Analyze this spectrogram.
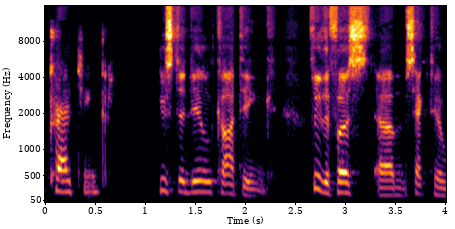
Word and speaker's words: Kyustendil: We're starting off a flying lap over here at, how do you pronounce it again, this track? Kyustendil Karting. Kyustendil Karting.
